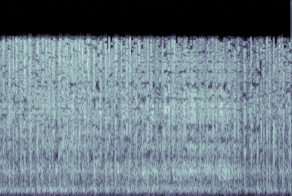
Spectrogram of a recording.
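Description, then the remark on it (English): A horse-drawn wagon, its team driven by a man, rushes past like a runaway: a loud, steady rumble of clattering wheels and rapid pounding hoofbeats, continuous for several seconds with no voices. “Jingles, that wagon. Get out of the way, Bill. That's a runaway.”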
